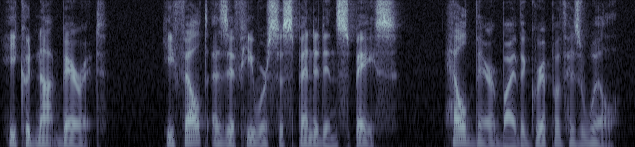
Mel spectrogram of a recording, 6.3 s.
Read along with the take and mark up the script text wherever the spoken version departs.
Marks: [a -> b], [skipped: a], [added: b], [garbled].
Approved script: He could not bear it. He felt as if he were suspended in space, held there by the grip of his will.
He could not bear it. He felt as if he were suspended in space, held there by the grip of his will.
